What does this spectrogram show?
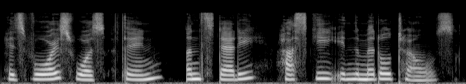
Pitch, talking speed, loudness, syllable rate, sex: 240 Hz, 130 wpm, -15 LUFS, 4.1 syllables/s, female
